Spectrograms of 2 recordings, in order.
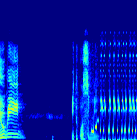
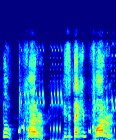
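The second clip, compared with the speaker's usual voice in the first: high, loud horrified cry; boy watching his father attacked, crying out; horrified child cry; 8 dB louder than usual. Acted.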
